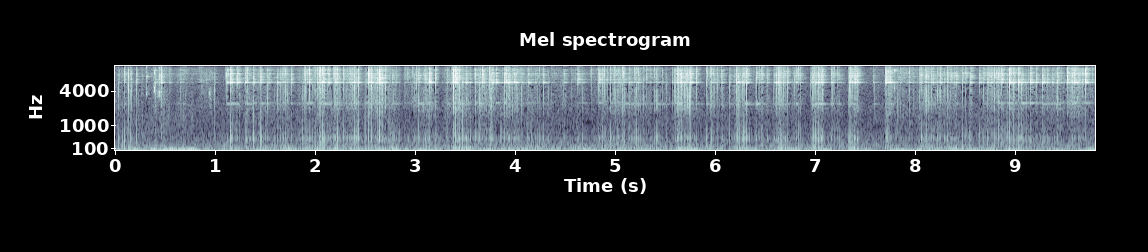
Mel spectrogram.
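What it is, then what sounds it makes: Ceramic cookie jar. Long nails of both hands scratch and tap the sides of a hollow glazed ceramic Death Star cookie jar turned upside down with its lid set aside. The result is a steady stream of dense, quick scratching and ticking with a bright, hissy edge over a heavy low rumble. Each tap dies away almost instantly, with no ring.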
